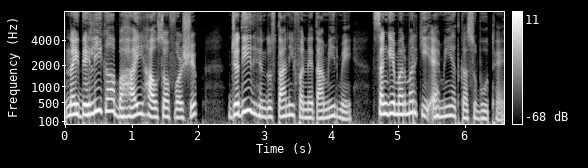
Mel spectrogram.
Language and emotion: Urdu, neutral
